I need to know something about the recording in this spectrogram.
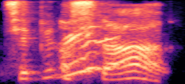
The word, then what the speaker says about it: Tipyn o'r Stad: And then you followed that up with, now tell us how to pronounce this, Tipyn o'r Stad. Very good. Tipyn o'r Stad.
